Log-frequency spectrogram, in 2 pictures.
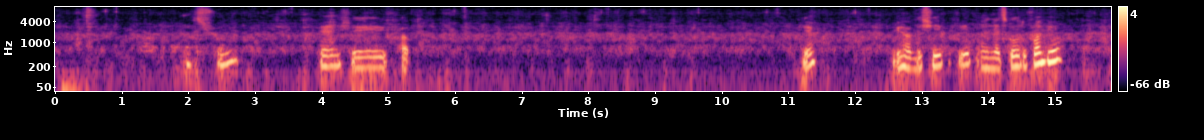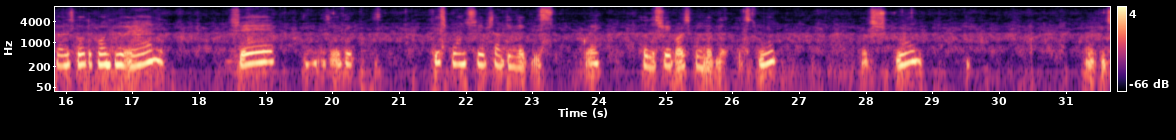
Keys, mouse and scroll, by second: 0.0-0.5 scroll up 2, 1.7 KP_0, 2.8 KP_1, 3.9 middle click, 5.8 r, 7.0 click, 7.2-7.7 scroll up 1, 7.7 r, 12.2 click, 13.6 click, 17.0 middle click, 18.2 KP_0, 30.7 right click.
